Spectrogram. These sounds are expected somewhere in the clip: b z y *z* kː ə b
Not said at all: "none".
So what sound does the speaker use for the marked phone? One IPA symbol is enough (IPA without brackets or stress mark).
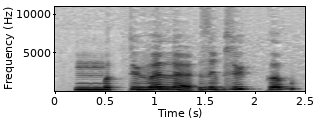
none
